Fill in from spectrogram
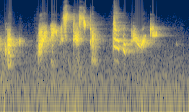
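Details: Budgerigar named Disco, raised with humans for years, talks in a thin, high, buzzy voice, saying whole sentences like "What seems to be the problem, officer?", with several quick syllable bursts in about three seconds.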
